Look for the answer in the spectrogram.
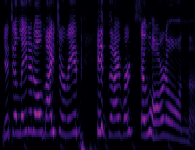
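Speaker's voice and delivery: loud, high, drawn-out wail of complaint; mock-wailing outrage. Real, not acted. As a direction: cry out in half-laughing outrage at the game. Mock outburst over deleted game paint.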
